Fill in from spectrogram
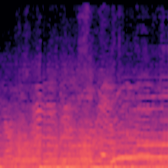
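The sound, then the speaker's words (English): A dense crowd at a costume parade in New York roars and cheers continuously, with scattered high screams and whistles rising above a steady wash of many voices, loud throughout. “A lot of screaming.”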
